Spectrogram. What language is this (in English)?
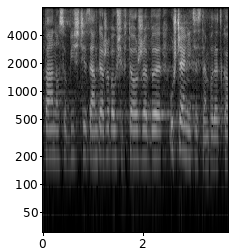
Polish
